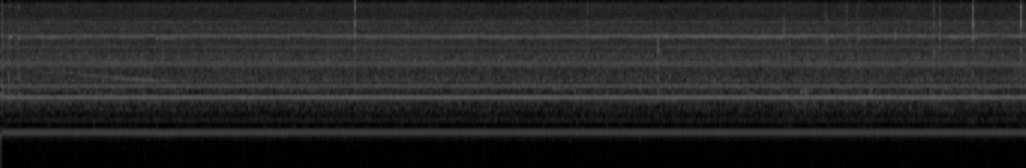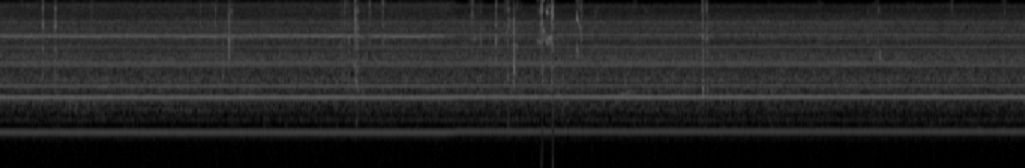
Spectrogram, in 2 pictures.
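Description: Electric heat gun running with a steady fan whine and hiss while heat-shrink tubing is shrunk onto battery cable lugs; it cuts off about twelve seconds in. A few light handling clicks.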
